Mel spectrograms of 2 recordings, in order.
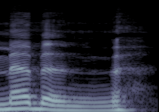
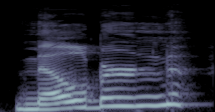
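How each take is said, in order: First: The name is said clipped, as Australians say it. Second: The name is said with full, spelled-out syllables.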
